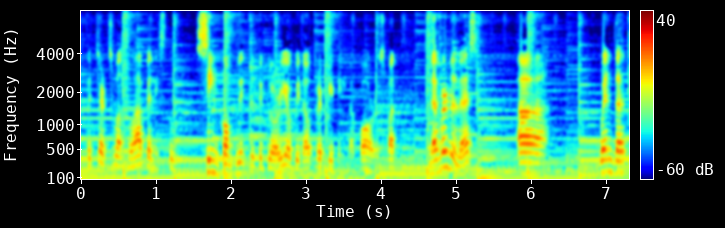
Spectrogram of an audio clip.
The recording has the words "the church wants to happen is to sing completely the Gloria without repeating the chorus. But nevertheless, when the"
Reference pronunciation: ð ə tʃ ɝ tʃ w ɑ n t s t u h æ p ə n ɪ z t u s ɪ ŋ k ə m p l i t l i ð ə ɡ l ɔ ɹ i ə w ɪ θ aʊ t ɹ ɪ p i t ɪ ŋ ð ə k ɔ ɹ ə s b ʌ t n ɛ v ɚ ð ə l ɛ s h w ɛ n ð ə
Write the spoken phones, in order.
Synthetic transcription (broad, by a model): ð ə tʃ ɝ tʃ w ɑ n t t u h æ p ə n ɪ s t u s ɪ ŋ k ə m p l i t l i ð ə ɡ l ɔ ɹ i ə w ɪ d aʊ t ɹ ɪ p i t ɪ ŋ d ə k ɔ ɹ s b ʌ t n ɛ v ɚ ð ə l ɛ s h w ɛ n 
